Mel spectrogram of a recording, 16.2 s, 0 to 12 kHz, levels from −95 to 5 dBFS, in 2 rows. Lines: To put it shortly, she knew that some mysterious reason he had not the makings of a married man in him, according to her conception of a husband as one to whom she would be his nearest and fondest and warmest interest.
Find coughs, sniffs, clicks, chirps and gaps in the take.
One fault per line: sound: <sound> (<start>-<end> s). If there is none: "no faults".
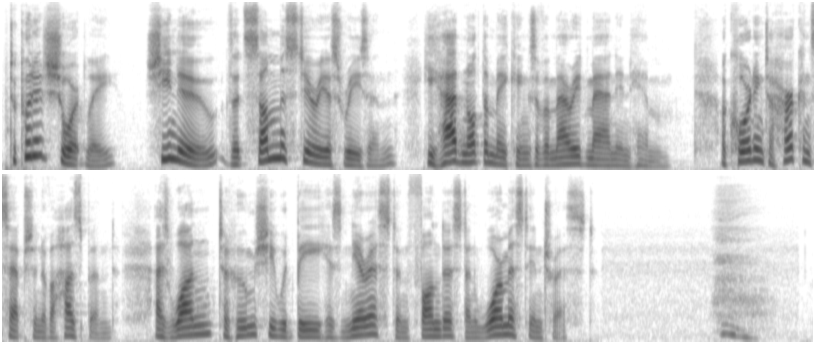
sound: breath (15.2-15.9 s)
